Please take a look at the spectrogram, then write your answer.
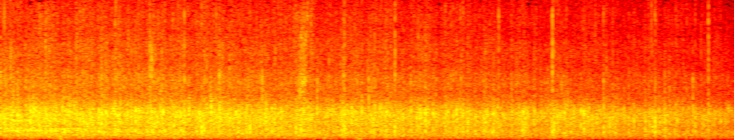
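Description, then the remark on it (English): An audience claps for a colonel who has just spoken and for his son, a dense, continuous wash of applause that stays loud throughout and eases off slightly toward the end, with no voices standing out. “Give his son a huge round of applause.”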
